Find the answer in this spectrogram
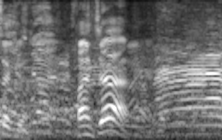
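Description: Young calf bawling: short calls about a second in, then a longer drawn-out call near the end.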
